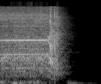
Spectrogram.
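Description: A power drill revs loudly at high speed in a steady whine, then winds down and cuts off near the end.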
